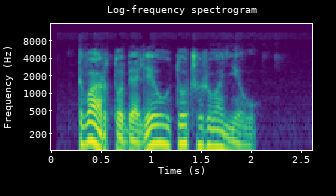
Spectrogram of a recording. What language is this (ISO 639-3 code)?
bel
